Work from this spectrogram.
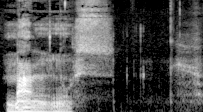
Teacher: the g before the n becomes an ng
